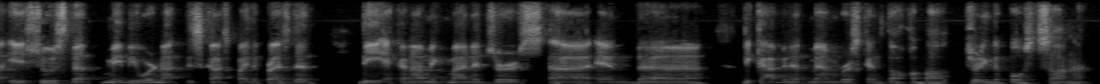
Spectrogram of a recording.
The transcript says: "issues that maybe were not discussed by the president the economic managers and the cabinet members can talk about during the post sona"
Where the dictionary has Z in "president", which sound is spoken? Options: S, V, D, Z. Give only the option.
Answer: S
